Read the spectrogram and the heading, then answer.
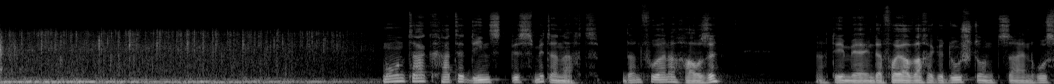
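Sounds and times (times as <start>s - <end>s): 
deliberately set fire burning a large collection of books: 0.0s - 3.8s
speech: 3.8s - 7.3s, 8.2s - 10.5s.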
